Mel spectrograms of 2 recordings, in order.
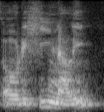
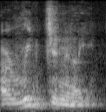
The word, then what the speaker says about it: originally: Ojo con la pronunciación, no decimos originally, sino originally, ¿ok? Originally, enfatizando la segunda sílaba.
